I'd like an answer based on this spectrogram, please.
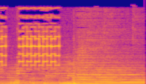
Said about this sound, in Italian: Nel mentre arriva una telefonata al cellulare. Utente sconosciuto.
